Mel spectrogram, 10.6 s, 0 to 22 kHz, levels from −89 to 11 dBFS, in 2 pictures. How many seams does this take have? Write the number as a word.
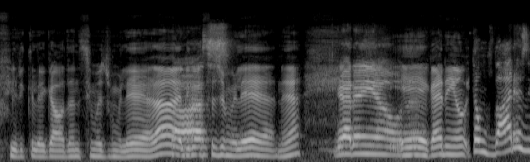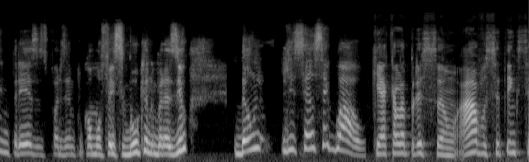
three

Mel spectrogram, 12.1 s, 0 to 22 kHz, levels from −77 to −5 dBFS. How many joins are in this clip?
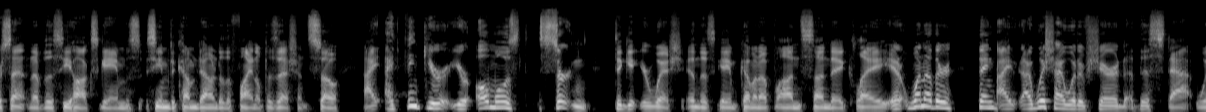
one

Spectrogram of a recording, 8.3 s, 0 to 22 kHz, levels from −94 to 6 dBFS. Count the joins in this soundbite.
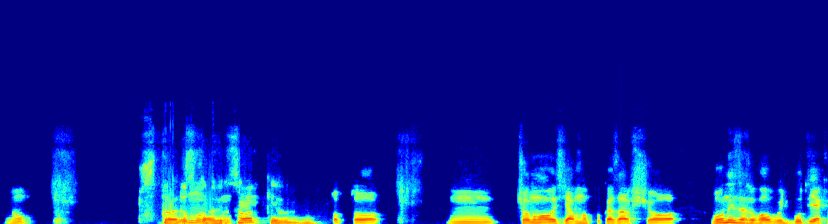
one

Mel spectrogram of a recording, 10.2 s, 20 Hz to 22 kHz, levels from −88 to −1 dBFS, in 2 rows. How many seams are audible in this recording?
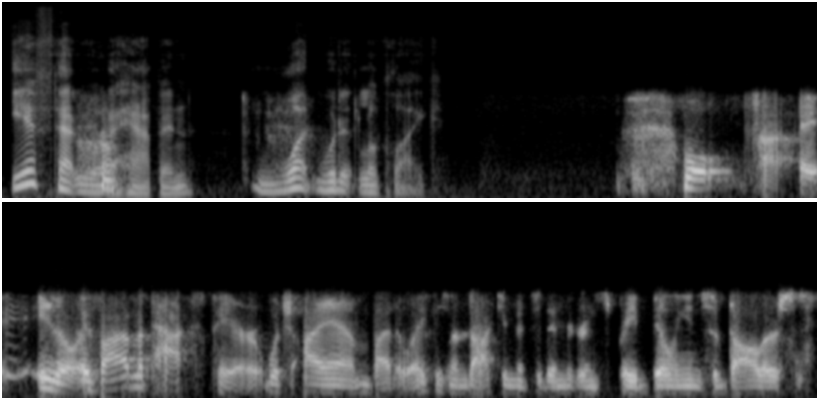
one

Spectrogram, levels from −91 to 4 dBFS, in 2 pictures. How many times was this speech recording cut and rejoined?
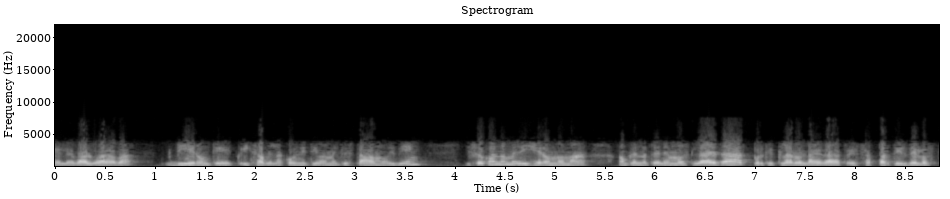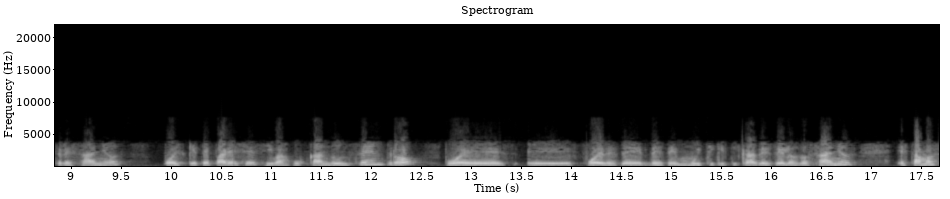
one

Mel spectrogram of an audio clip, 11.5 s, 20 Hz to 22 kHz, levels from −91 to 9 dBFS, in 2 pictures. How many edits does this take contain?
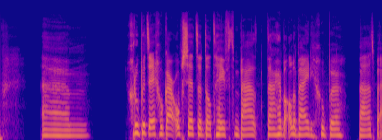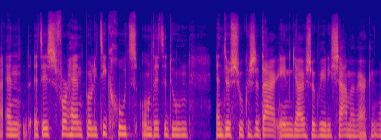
one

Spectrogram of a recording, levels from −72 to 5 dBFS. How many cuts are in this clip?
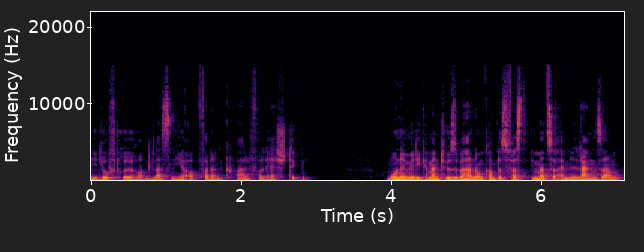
zero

